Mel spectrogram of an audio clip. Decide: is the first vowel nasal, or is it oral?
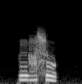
oral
